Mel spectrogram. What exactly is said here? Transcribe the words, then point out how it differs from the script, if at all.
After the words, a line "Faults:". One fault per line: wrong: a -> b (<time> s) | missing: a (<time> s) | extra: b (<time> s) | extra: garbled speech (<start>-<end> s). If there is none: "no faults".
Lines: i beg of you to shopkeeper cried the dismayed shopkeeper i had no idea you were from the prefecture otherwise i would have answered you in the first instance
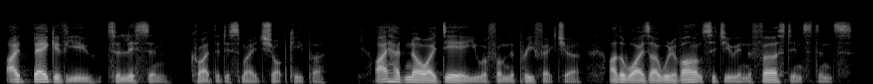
i beg of you to listen cried the dismayed shopkeeper i had no idea you were from the prefecture otherwise i would have answered you in the first instance
Faults:
wrong: shopkeeper -> listen (1.2 s)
